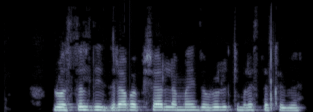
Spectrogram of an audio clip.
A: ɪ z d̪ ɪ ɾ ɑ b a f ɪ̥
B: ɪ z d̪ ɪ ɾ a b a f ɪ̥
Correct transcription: A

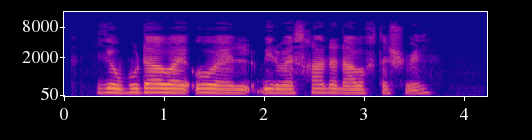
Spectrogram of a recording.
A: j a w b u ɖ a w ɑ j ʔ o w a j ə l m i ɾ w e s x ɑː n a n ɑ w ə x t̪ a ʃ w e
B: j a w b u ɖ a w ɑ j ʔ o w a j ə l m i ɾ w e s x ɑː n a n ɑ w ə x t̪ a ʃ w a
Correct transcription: A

